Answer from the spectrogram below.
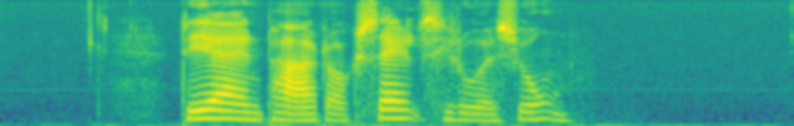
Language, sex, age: Danish, female, 61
